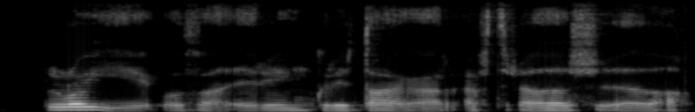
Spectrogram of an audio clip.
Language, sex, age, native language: Icelandic, female, 12, Icelandic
